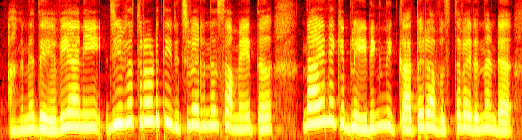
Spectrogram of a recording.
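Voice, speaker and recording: A woman's voice: sits high, a little mellow. A woman, retelling a serial's episode and voicing its lines in passing. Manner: quick retelling that voices quotes in passing. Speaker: serial recap narrator. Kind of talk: spoken story recap.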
